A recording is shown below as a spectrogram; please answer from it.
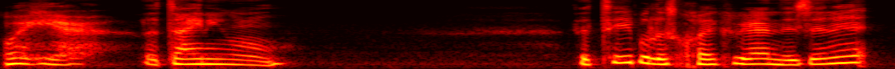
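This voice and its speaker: A woman voicing a gentle, lonely young vampire prince in an anime-style ASMR roleplay, speaking softly and coaxingly with a playful, hesitant manner. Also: on the high side, unhurried, no room sound, studio quality, natural voice. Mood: welcoming, tentative.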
